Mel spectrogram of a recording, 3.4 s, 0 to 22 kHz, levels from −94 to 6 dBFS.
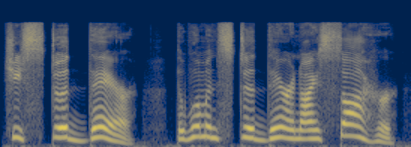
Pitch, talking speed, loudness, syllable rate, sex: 225 Hz, 195 wpm, -18 LUFS, 4.8 syllables/s, female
